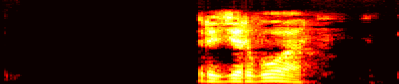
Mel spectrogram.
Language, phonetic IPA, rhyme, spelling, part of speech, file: Russian, [rʲɪzʲɪrvʊˈar], -ar, резервуар, noun, Ru-резервуар.ogg
- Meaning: reservoir, vessel, tank; basin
